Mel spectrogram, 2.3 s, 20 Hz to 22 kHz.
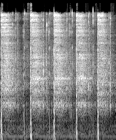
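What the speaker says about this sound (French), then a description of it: "Rien qu'en entendant le bruit de la percussion" Dry-fire strikes of a Walther PK380 pistol in .380 ACP, five sharp mechanical clicks at even intervals, each followed by a brief rattling decay, close and clear with no talking.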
